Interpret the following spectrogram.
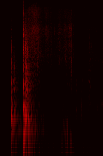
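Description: Two knocks about a quarter second apart as a handheld drone remote control is set down on a hard plastic carrying case, followed by a short, fading handling noise.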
